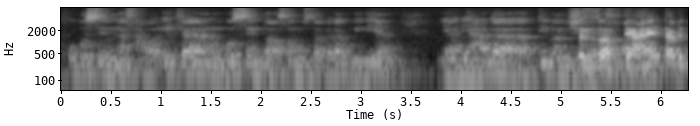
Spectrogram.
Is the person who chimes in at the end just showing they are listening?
No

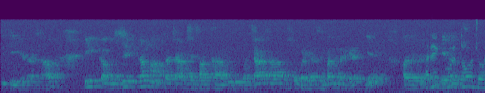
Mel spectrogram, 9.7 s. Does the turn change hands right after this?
Yes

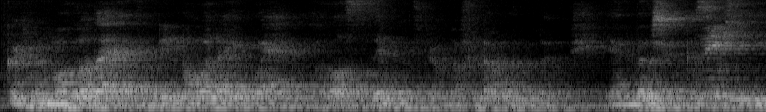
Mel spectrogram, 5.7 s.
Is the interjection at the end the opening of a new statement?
No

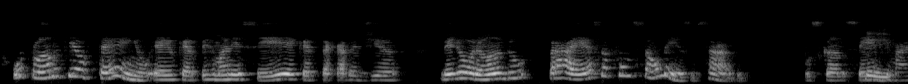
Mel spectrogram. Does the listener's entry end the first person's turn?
No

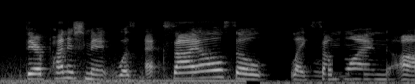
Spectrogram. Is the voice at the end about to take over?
No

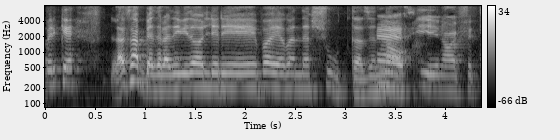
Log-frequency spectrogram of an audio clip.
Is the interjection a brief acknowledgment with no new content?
No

